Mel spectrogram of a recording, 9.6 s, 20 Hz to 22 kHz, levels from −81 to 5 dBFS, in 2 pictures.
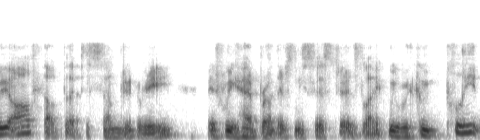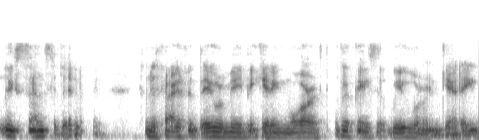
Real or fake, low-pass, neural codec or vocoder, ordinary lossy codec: fake; 7.2 kHz; codec, 24 kHz, 3 kbps, HILCodec; MP3, 64 kbps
